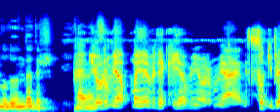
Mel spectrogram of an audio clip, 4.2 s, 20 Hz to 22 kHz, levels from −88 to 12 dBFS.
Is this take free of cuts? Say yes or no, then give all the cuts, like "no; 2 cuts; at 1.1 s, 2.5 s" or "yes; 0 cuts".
no; 1 cut; at 1.1 s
